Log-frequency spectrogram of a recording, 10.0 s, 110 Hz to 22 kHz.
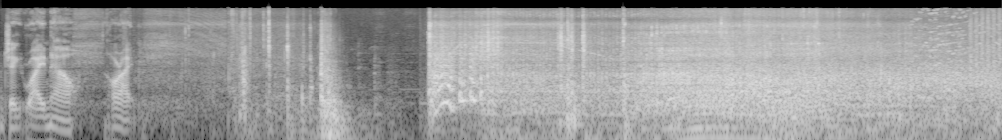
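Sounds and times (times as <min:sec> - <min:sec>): thump: 0:03.1 - 0:03.8
van engine starting and running: 0:04.1 - 0:10.0.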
